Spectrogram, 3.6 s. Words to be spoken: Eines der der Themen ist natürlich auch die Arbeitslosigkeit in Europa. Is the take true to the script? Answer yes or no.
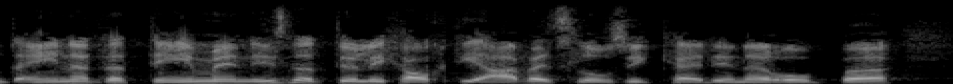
no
